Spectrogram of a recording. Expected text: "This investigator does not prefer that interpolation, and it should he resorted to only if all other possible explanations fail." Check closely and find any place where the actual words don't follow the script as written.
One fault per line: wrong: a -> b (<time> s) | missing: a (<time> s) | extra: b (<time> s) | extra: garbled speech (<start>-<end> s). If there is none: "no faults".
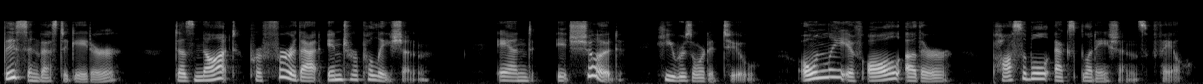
no faults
